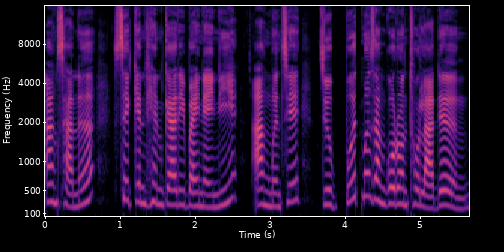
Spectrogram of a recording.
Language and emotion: Bodo, happy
